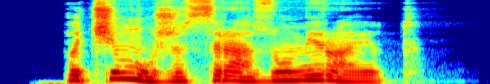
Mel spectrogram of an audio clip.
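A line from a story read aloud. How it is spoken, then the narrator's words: Offended. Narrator (Russian): обиженно проговорил Делаэрт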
